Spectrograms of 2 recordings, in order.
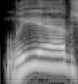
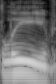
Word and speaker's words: Liev: Liev Schreiber, because it's not pronounced leave, don't say it that way, is 50 years old, from Scream, Phantoms, X-Men Origins, Wolverine, and Ray Donovan.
